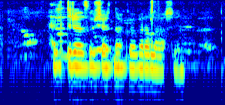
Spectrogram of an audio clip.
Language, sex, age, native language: Icelandic, female, 12, Icelandic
